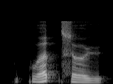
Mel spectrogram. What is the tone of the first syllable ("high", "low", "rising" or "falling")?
rising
